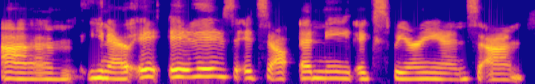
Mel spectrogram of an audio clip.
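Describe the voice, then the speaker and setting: A woman guest in a casual interview who shares reflective stories, often pausing with fillers. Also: mid-range voice, steady tone, a bit bright, smooth, dry recording. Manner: reflective storyteller, lots of fillers.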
